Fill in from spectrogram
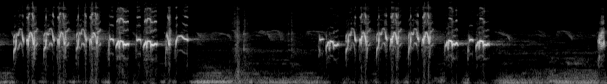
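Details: Song of a sooty-headed bulbul played to draw in and set off other birds: two long runs of fast chattering bright notes, each lasting nearly two seconds, separated by a quieter gap with low background rumble.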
